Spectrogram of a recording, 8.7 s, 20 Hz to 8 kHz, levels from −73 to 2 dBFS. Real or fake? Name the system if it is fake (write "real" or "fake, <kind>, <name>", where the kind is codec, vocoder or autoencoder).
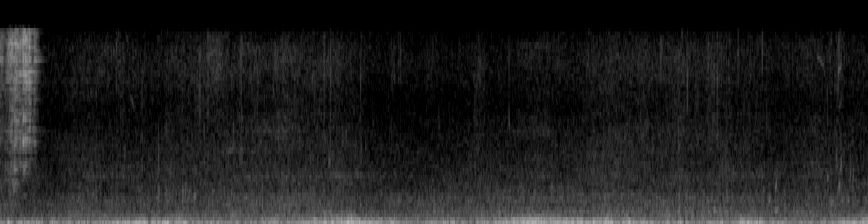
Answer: real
